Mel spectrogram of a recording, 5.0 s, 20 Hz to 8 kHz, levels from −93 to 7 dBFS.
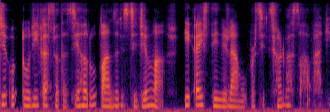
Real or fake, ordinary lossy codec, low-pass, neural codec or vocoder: fake; AAC, 48 kbps; 7.2 kHz; autoencoder, 22.05 kHz, a latent of 192 numbers a frame, VITS, trained on many speakers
